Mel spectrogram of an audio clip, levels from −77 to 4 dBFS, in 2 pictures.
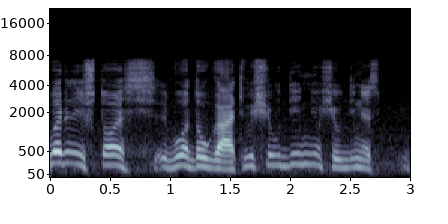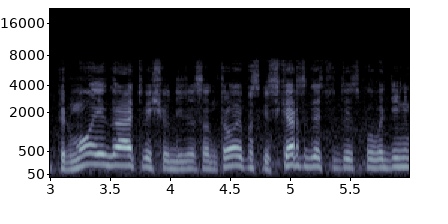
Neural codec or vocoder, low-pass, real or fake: none; 7.2 kHz; real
